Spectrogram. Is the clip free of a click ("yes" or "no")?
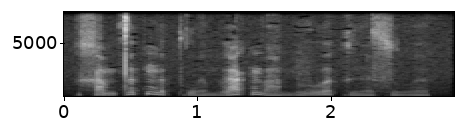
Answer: yes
